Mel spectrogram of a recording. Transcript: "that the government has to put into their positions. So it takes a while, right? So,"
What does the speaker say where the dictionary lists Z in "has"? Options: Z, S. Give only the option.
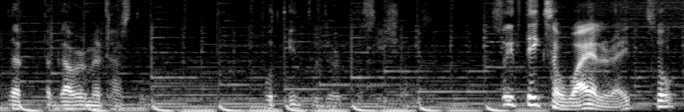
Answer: S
